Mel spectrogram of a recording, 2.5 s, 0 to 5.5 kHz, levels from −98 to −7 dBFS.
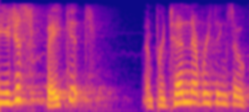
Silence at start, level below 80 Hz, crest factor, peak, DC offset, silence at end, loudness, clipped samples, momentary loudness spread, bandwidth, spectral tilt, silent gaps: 0 s; -64 dBFS; 16 dB; -8 dBFS; under 0.1%; 0 s; -25 LUFS; under 0.1%; 15 LU; 5.2 kHz; -9 dB/octave; none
